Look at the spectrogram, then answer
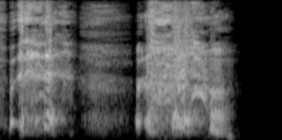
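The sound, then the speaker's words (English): A man's deep, raspy cough comes in two loud, drawn-out bursts separated by a short pause, with no talking, then silence. “He coughs again.”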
